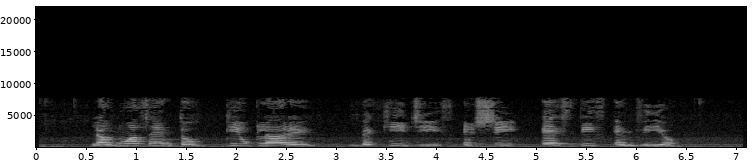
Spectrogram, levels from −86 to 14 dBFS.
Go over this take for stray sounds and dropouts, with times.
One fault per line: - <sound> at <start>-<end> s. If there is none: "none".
none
